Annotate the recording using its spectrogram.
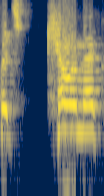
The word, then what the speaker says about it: Kelenic: I'm sure I keep butchering that last name, Kelenic. I don't know if it's Kelenic or Kelenic. I believe it's Kelenic. – Mm-hmm. – Kelenic. Okay. It's that extra E there that always throws me.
